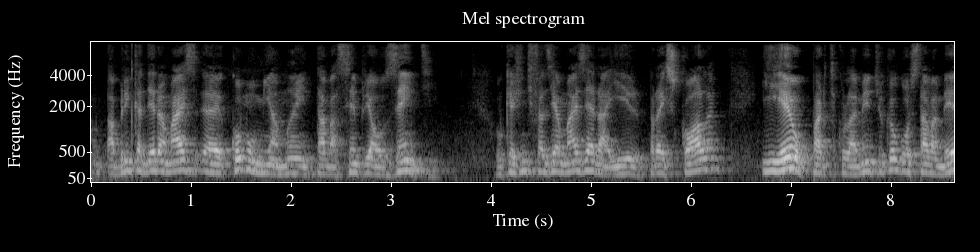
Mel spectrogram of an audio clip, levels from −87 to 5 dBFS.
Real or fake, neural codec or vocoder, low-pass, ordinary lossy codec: real; none; none; none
